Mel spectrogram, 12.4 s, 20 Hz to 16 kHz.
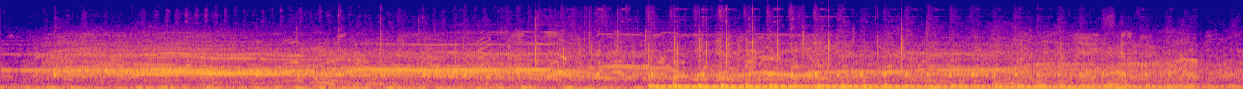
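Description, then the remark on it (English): A dense crowd of revelers, tourists and many nationalities at Stonehenge at 1.30 on summer solstice night, under a clear starry sky, fills the air with overlapping voices and occasional shouts, with sustained tones weaving through. Partway through, a steady low drone joins the constant hubbub. “Inside, it's a crush of nationalities, revelers, tourists,”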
